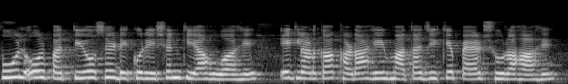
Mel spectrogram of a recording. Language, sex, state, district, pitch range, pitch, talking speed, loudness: Hindi, female, Bihar, Madhepura, 250-290 Hz, 270 Hz, 200 wpm, -12 LUFS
